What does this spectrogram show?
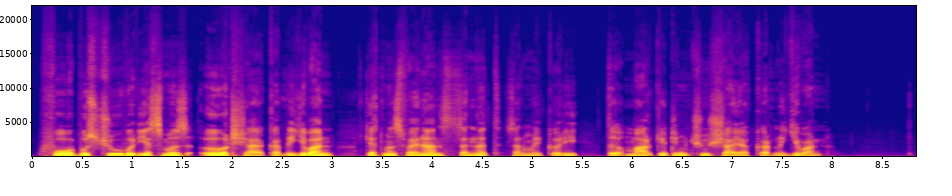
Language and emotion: Kashmiri, neutral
